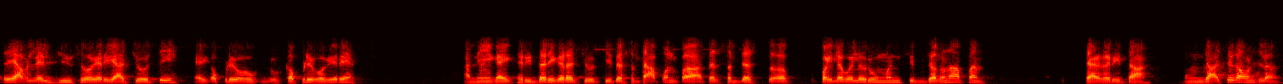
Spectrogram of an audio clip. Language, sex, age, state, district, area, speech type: Marathi, male, 18-30, Maharashtra, Wardha, urban, conversation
